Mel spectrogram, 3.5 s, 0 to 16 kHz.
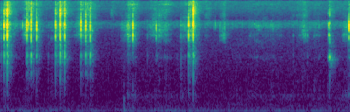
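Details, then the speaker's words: Axial SCX10 III transmission turned by hand, producing quick clusters of dry plastic clicks; gear chatter where the dig-lock piece engages, both locked and unlocked, and heavy grease quiets it. "u hit the throttle, you wanting to do its thing, and then this wanting to do its thing, and that's where you get that weird chatter."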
